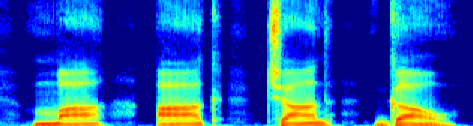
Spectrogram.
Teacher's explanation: मां, आंख, चांद, गांव इन सब में चंद्रबिंदु लगा है। जब हम इन्हें बोलते हैं तो हवा, मुंह और नाक दोनों से एक साथ निकलती है। यही वो गूंज है जो अनुनासिक की असली पहचान है।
